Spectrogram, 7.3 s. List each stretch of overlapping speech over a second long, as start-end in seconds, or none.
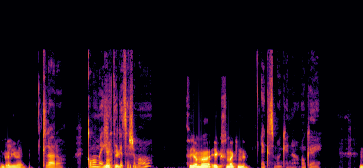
none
